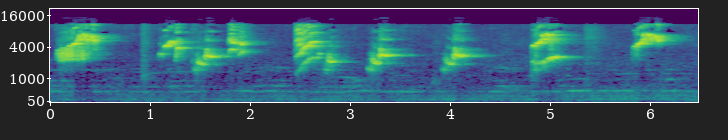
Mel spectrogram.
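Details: Long-tailed shrike, a master bird for teaching songbirds, giving sharp descending slurred chirps about one per second, some in quick pairs, over a faint low hum.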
